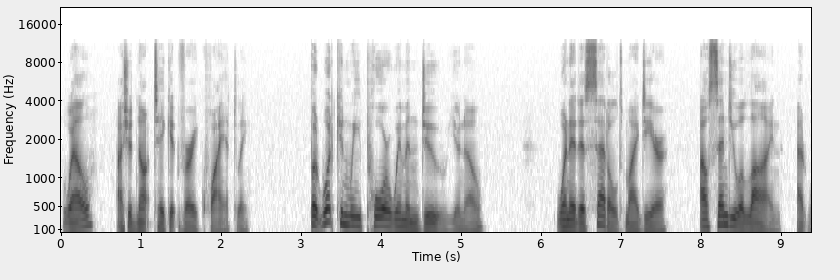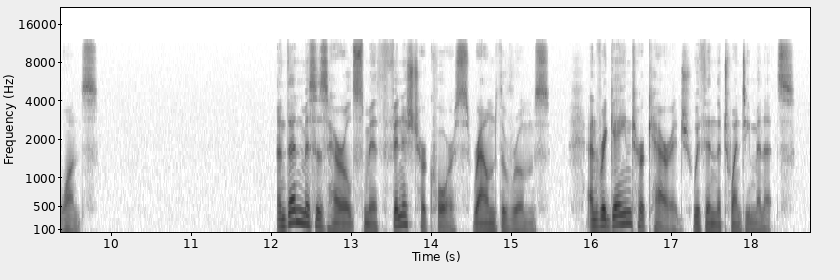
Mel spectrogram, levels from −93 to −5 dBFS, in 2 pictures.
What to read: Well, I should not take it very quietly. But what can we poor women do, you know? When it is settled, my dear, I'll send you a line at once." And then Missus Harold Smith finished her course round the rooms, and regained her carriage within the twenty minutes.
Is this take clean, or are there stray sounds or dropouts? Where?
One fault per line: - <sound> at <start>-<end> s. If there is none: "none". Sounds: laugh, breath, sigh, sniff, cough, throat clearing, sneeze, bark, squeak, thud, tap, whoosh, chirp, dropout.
none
